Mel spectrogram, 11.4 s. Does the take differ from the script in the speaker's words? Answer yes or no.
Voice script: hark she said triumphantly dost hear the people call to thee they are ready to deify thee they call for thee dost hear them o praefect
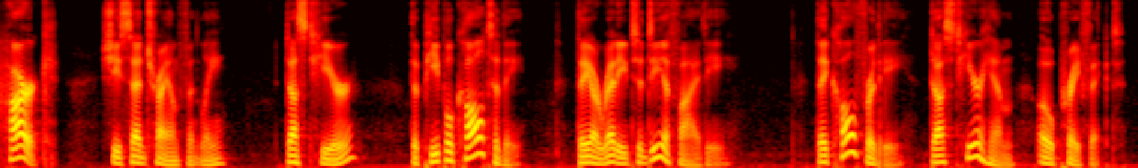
yes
